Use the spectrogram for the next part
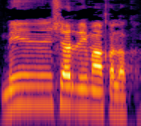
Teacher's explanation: اس نون، اس غنے پہ تھوڑا سا ہلکا ہاتھ رکھا کریں، زیادہ زور نہ دیا کریں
